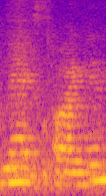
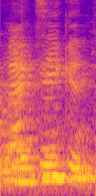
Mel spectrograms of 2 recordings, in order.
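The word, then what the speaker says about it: Max Igan: And Max Eigen was talking on there from Australia. Most of you know him. Who was? Max Eigen. Oh, Max Egan. It's Egan. I've been saying it wrong all the No, not time.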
